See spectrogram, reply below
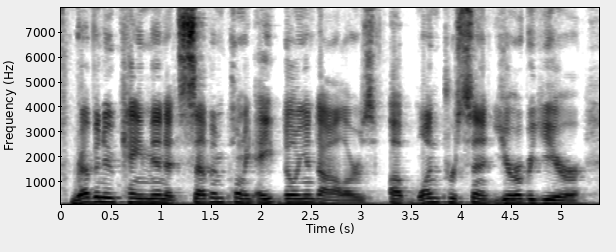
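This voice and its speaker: A man in his sixties presenting quarterly results on an earnings call, measured and upbeat, with some hesitations when answering questions. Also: a little high, warm tone, low-quality recording. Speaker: company chief executive on an earnings call. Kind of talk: scripted earnings remarks, then unscripted answers.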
